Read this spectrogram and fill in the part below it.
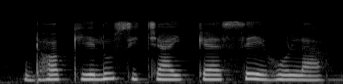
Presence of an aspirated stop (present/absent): absent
